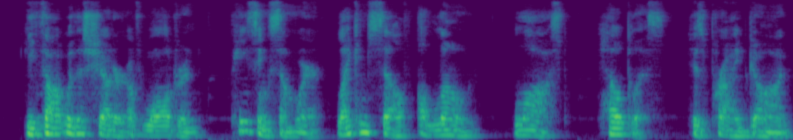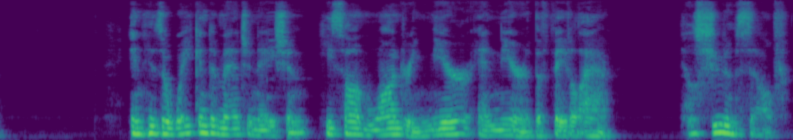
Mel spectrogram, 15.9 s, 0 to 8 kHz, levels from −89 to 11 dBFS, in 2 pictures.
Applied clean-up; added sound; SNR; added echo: neural mask model DeepFilterNet 3.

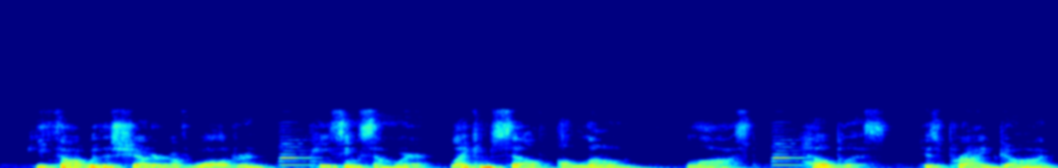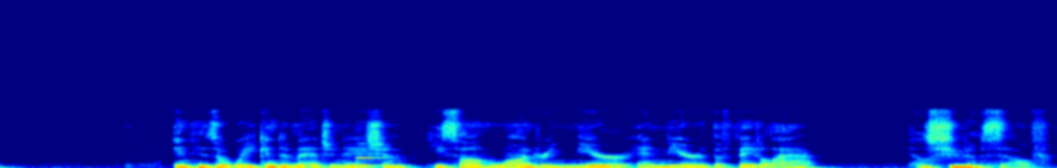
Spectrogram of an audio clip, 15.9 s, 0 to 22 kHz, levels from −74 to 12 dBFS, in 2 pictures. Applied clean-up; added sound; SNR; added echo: none; Wind instrument, woodwind instrument; 14 dB; reverberation time 0.3 s.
